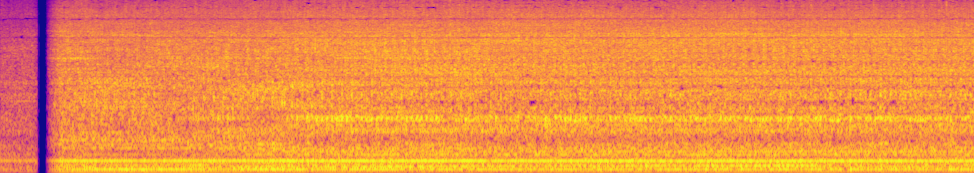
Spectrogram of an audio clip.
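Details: Toyota Avanza at idle: fast, fairly even ticking knock about four a second over the engine note; timing chain judged fine, mechanic suspects pistons, cause unconfirmed, engine to be torn down.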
